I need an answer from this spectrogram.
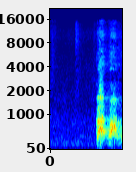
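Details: Rottweiler puppy barking because it wants to play with a cat: a sudden loud bark after near silence, then a second bark right behind it.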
